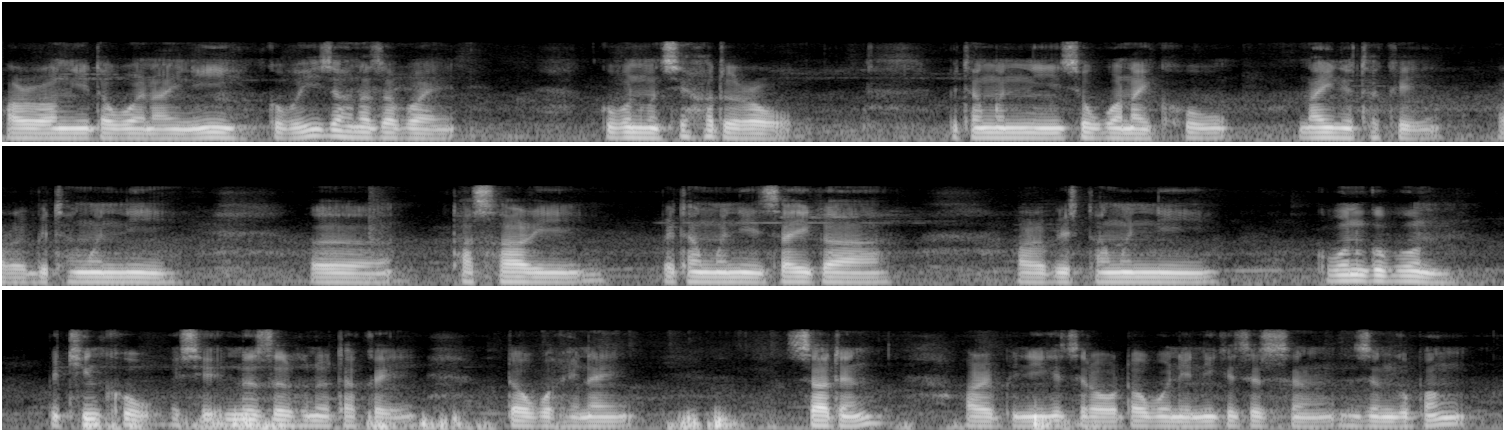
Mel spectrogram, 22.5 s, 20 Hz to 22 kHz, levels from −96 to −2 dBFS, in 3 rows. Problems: constant background noise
